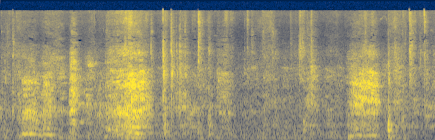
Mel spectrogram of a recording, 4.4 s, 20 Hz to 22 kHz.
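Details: Playing German Shepherd Boxer mix dogs, January 26, 2021: breathy panting and short throaty growls in a small indoor space, with a louder rough burst near the middle and another near the end.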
